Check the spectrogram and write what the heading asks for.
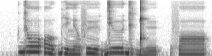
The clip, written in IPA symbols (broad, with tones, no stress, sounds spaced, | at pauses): ɡʲ ɔː˦ ʔ ɔ˧˩ ʊ̯ ɓ i˧˩ lʲ ə˩ ʊ̯ f yː˧˩ ɡ dʲ ʉː˦ ɡʲ ɐ˦ ɡ͡ǃ y˩ | f ɒː˩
